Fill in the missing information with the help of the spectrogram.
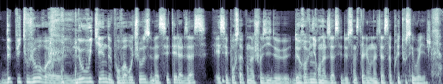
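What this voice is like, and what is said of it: Franc-Comtois regional French accent. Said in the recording (French): “C'est pour ça que j'ai un accent. ... Ah, vous êtes un franc-comtois.”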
